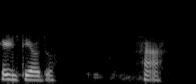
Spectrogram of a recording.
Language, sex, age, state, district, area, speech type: Kannada, female, 18-30, Karnataka, Uttara Kannada, rural, conversation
